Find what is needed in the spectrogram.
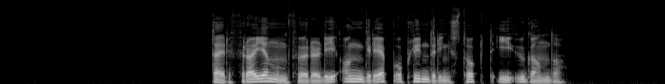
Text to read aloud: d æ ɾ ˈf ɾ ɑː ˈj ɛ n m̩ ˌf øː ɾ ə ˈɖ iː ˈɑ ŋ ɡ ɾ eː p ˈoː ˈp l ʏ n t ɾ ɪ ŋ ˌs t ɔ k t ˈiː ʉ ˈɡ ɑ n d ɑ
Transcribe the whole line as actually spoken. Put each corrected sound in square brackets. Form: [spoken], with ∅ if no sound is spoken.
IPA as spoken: d æ ɾ ˈf ɾ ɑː ˈj ɛ n m̩ ˌf øː ɾ ə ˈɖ iː ˈɑ ŋ ɡ ɾ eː p ˈoː ˈp l ʏ n [d] ɾ ɪ ŋ ˌs t ɔ k t ˈiː ʉ ˈɡ ɑ n d ɑ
